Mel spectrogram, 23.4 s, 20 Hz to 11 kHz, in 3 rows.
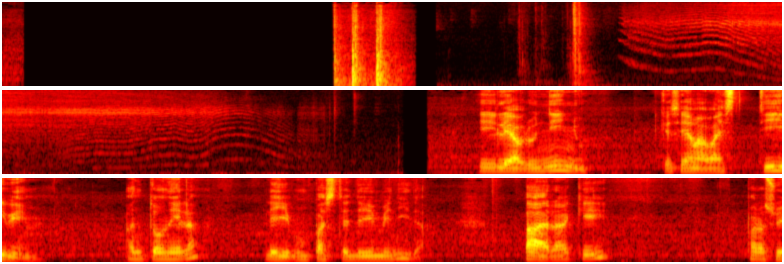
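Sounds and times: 
woman knocking on the door of a house across the street: 3.3s - 4.2s
speech: 12.6s - 13.8s, 14.4s - 16.0s, 16.8s - 19.9s, 20.8s - 21.8s, 23.1s - 23.3s.

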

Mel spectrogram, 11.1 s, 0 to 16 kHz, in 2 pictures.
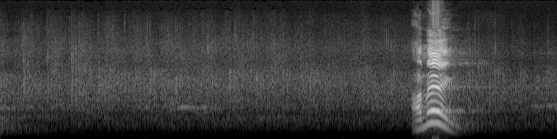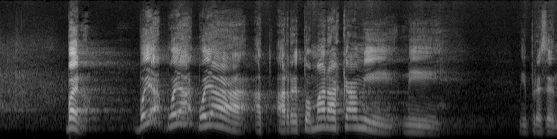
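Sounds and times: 
audience clapping loudly: 0.0s - 6.2s
speech: 4.1s - 4.7s, 6.2s - 10.1s, 10.8s - 11.1s.

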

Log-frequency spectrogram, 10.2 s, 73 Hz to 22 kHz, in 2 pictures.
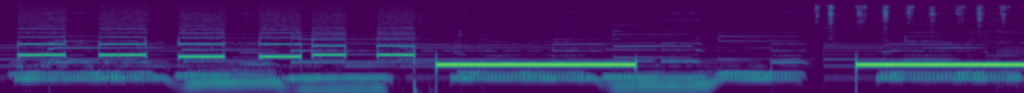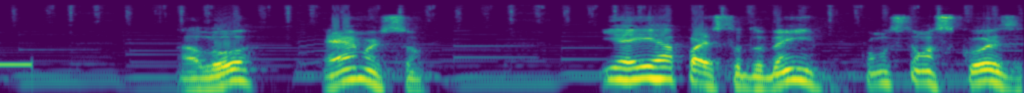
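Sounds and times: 
outgoing WhatsApp call ringing tone: 0.0s - 3.6s, 4.2s - 5.4s
speech: 6.0s - 7.4s, 8.1s - 10.2s.

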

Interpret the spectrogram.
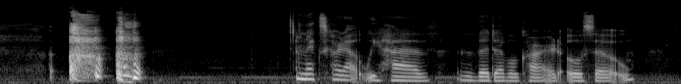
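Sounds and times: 
person with throat issues coughing forcefully: 0.5s - 1.5s
speech: 3.0s - 6.4s.

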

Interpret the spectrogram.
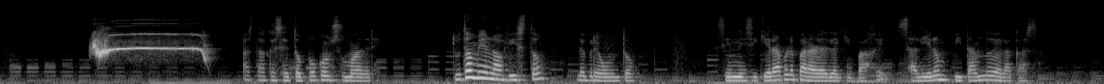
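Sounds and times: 
speech: 0.2s - 1.2s, 2.4s - 6.5s, 7.2s - 10.5s
girl screaming: 0.9s - 2.2s.

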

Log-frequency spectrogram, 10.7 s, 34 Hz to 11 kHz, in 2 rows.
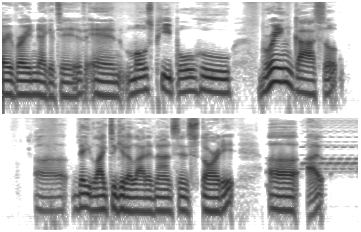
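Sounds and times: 
speech: 0.0s - 5.2s, 5.8s - 10.3s
telephone ringing: 9.8s - 10.6s.

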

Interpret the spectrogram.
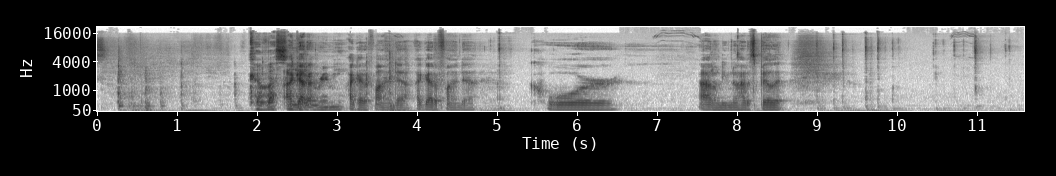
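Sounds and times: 
speech: 2.0s - 4.9s, 5.6s - 6.6s, 7.6s - 9.0s
typing on a computer keyboard: 9.2s - 11.5s.

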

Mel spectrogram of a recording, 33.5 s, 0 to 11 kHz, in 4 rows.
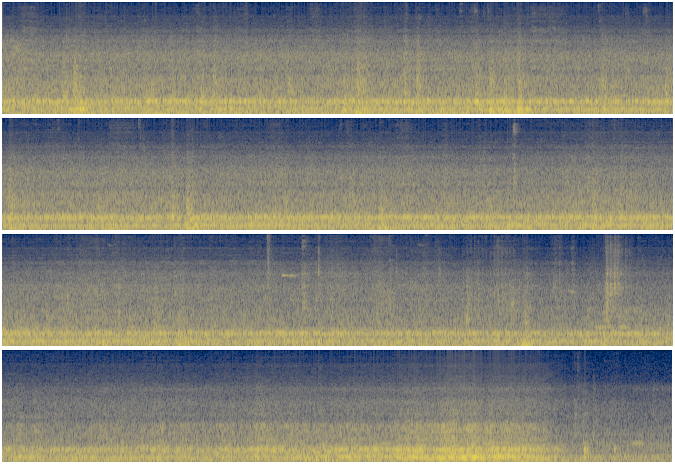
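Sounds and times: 
JR Kyushu limited express train rumbling on the Hohi Main Line in Japan: 0.0s - 33.5s
faint clatter over rail joints: 2.4s - 11.1s, 12.6s - 16.4s, 17.5s - 24.8s.

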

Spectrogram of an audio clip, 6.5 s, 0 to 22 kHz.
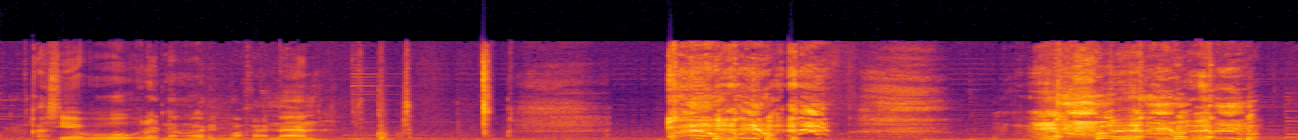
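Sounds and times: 
speech: 0.2s - 2.1s, 5.6s - 6.4s
person coughing in a car: 3.4s - 4.2s, 5.2s - 6.3s.

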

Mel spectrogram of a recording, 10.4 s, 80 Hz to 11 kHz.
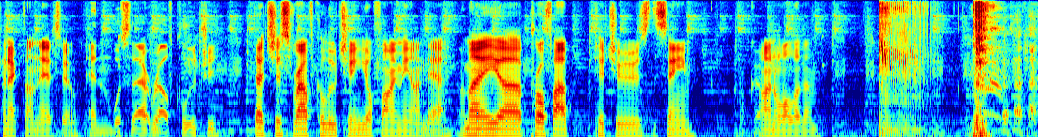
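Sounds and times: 
speech: 0.0s - 8.4s, 10.0s - 10.3s
fart: 8.8s - 10.1s
laughter: 9.7s - 10.3s.

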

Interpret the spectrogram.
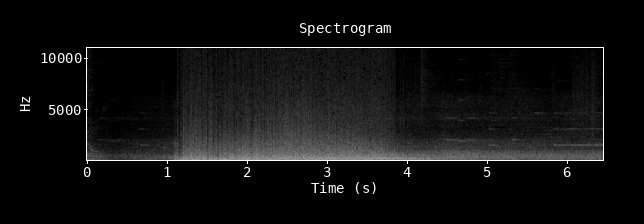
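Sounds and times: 
low rumble after rocket engine shutdown: 1.0s - 5.8s
Super Heavy rocket booster engines roaring in a static fire test: 1.0s - 5.9s.

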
